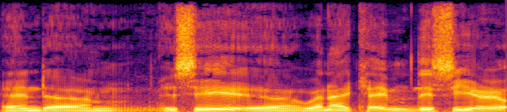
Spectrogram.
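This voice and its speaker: The speaker has a Georgian accent and lively intonation, with noticeable background noise behind the voice. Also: man. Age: 50s. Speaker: musician and aspiring winemaker. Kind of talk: interview. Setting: wine festival. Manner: halting.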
